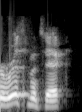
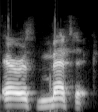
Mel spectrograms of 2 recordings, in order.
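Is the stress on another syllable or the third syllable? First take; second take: another syllable; third syllable. First: The stress is not on the third syllable. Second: The stress is on the third syllable. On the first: It is the noun. "it looks like the word arithmetic" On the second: It is the adjective. "because it is an adjective, we pronounce it arithmetic. I'll put an accent on the E"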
